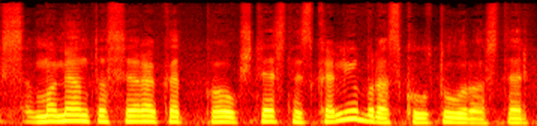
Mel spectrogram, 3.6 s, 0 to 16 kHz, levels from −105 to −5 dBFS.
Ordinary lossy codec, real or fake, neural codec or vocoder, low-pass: MP3, 64 kbps; fake; autoencoder, 48 kHz, 32 numbers a frame, DAC-VAE, trained on Japanese speech; 14.4 kHz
